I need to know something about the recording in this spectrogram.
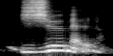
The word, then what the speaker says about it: Gmail: So then in France we say jl and you might want to spell it. So you say j m i a e l.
